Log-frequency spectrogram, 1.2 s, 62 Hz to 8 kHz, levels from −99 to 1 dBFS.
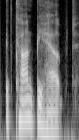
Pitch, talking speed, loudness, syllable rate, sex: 100 Hz, 200 wpm, -18 LUFS, 5.0 syllables/s, male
